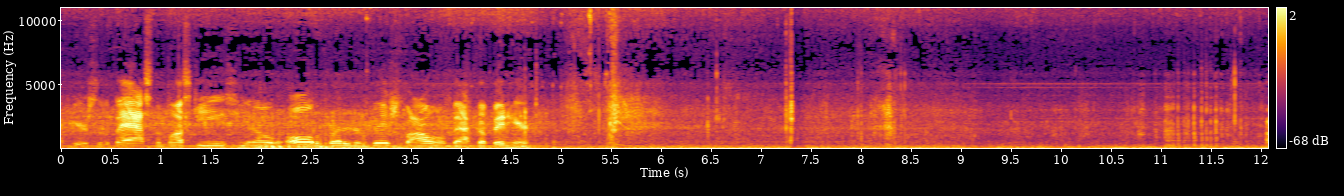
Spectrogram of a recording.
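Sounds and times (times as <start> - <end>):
water on a boat: 0.0 - 12.0
wind rumble: 0.0 - 12.0.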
